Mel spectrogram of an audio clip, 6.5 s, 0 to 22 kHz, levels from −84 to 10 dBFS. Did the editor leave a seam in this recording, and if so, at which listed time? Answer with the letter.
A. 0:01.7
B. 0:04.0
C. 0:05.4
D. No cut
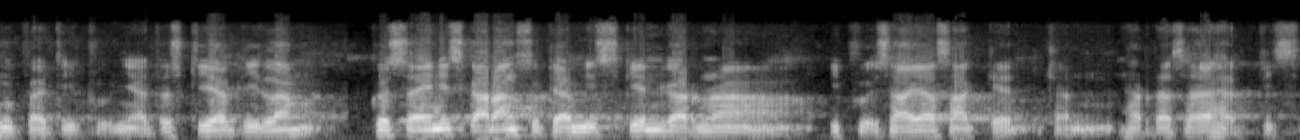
A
